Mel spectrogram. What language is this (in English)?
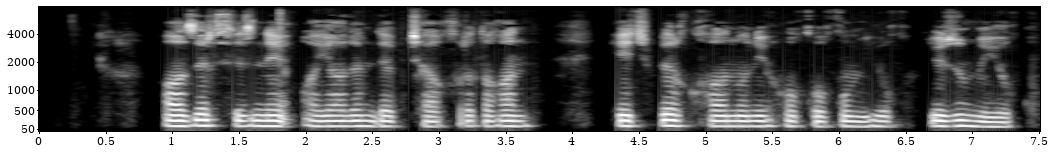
Uyghur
